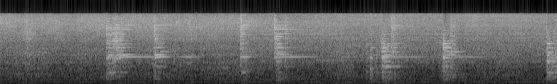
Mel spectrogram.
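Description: Diced smoked sausage and mushrooms sizzling in oil on a Lodge Blacklock cast iron griddle, under a steady hiss. A metal spatula scrapes across the iron about seven times as the food is stirred.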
